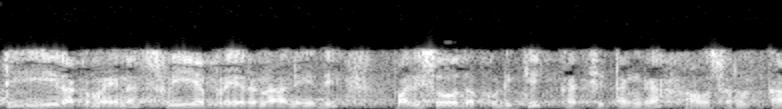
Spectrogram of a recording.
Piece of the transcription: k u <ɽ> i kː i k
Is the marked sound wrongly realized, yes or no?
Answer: no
